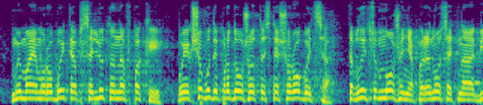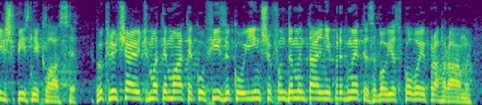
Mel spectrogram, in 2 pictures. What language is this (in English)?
Ukrainian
